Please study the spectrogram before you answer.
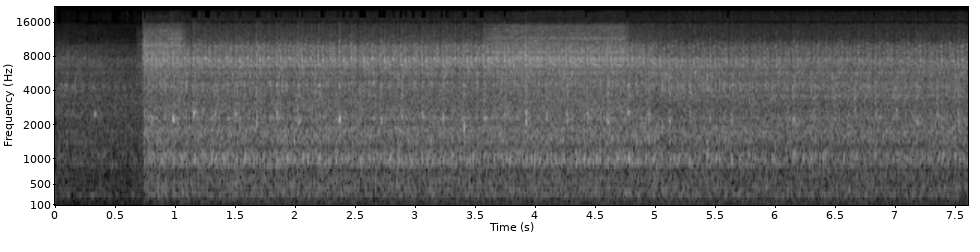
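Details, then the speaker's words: Audi R8 V10 at steady idle, heard from underneath: quick dry metallic rub about four times a second, sounding like a seized engine; grease sprayed on crank seal retainer to test; belt, tensioner, damper pulley or retainer suspected, not confirmed. "자, 지금 R8에서 소리가 나고 있어요. 다시 한번 밑에서 한번 들어보자. 이게 지금 진짜 어떻게 보면은 엔진이 소착된 소리처럼 나는데, 크랭크 리데나 쪽으로 우리가 구리스를 뿌려서 리테이너 쪽에서 나는지 한번 확인해 볼 거예요."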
